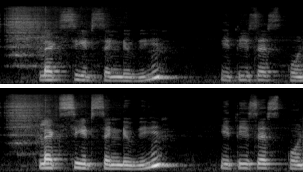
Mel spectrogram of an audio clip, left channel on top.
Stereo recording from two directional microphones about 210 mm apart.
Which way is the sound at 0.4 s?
55° right (ahead or behind).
